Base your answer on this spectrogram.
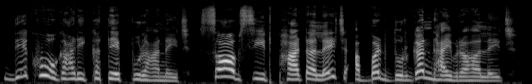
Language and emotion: Maithili, disgusted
